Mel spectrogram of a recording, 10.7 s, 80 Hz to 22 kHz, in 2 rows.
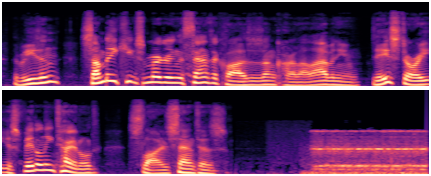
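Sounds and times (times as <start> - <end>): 
speech: 0.2 - 8.2, 9.2 - 10.0
old telephone bell ringing in an office: 9.2 - 10.6.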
